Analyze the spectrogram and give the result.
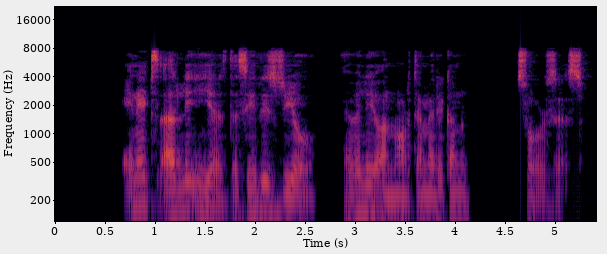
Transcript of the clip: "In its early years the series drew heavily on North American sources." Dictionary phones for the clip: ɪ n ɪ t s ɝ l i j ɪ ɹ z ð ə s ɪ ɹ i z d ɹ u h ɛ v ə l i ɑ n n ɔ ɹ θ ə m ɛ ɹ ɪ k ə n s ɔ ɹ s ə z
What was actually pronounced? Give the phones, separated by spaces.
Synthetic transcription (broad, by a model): ɪ n ɪ t s ɝ l i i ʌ ɹ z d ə s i ɹ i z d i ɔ h ɛ v ə l i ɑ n n ɔ ɹ t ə m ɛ ɹ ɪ k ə n s ɔ ɹ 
